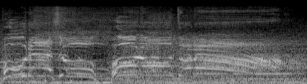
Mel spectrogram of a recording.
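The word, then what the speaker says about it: プルス・ウルトラ: E ricorda- ricordate, bimbi, quando dite plus ultra, dovete pronunciarlo alla giapponese in questo modo. Urasu Urotora!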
